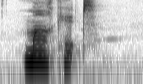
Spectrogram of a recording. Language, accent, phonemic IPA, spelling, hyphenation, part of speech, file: English, UK, /ˈmɑːkɪt/, market, mar‧ket, noun / verb, En-uk-market.ogg
- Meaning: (noun) A gathering of people for the purchase and sale of merchandise, often periodic at a set time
